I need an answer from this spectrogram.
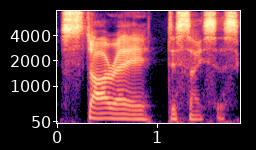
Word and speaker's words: stare decisis: eagle given his background is somebody who could pronounce this right so stare decisis gotcha gotcha it's quartz to follow historical decisions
